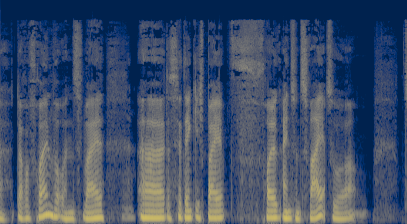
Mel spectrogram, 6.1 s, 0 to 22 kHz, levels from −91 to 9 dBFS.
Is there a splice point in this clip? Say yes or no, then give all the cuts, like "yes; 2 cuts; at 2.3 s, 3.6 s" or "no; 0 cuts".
yes; 3 cuts; at 2.7 s, 4.2 s, 4.9 s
